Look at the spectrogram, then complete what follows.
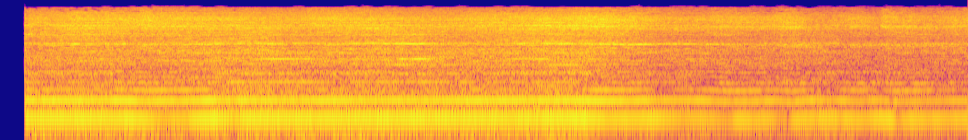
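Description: Angle grinder cutting through a metal surveillance mast: a steady motor whine under a strong hiss from the disc grinding into the metal. It dips slightly in pitch and level a little past halfway.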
